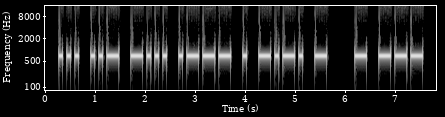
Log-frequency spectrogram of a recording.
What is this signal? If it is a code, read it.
Morse code, heard as a keyed tone, about 15 wpm, 700 Hz. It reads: SUBJECT TO
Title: Pangram Challenge v2 - 15wpm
